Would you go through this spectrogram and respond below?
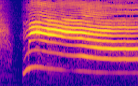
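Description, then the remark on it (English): After a brief quiet moment, a voice imitates a cat with one long, loud, drawn-out meow, sung as a serenade, a steady wavering note that holds for over two seconds. “So Cat began to sing.”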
